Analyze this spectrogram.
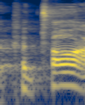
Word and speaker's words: Qatar: They were saying cutter. Qatar. I knew I was saying it right. They saying cutter, cutter, cutter. Where they get cutter from?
